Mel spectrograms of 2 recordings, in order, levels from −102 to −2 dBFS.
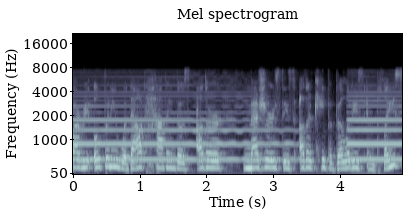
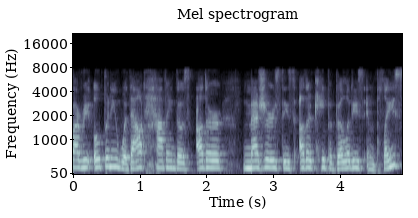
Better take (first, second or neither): second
